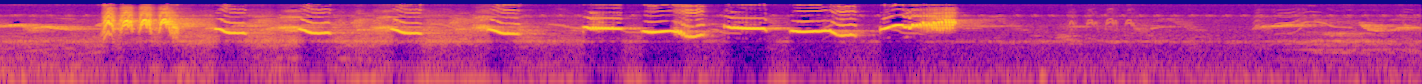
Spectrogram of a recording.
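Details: Oriental magpie-robin singing with rising excitement and unloading its full repertoire: a harsh buzzy burst, then about ten loud whistled notes, each sliding downward, repeated roughly twice a second, ending in a rasping note and soft chatter.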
